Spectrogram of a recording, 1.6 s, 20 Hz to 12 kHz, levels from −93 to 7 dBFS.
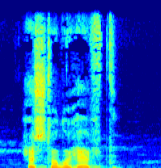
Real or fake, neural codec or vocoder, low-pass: real; none; 10.8 kHz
